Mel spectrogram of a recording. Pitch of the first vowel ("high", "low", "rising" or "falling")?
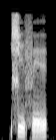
falling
